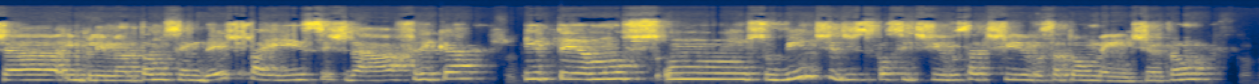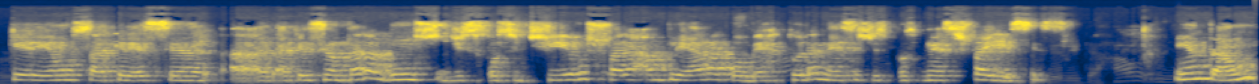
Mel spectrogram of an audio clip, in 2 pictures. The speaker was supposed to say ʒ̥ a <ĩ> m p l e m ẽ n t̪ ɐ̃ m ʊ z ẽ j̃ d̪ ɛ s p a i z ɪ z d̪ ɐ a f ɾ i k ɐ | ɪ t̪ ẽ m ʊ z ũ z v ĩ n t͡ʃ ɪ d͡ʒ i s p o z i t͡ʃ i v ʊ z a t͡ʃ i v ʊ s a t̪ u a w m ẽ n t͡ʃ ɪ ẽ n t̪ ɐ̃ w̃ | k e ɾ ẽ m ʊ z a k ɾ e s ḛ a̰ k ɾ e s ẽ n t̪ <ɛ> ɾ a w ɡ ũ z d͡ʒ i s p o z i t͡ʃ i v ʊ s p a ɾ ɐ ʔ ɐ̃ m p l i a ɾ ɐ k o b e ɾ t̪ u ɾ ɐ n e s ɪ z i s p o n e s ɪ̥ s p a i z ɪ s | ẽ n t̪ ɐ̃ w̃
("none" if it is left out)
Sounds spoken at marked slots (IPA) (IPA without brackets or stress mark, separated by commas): ĩ, a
